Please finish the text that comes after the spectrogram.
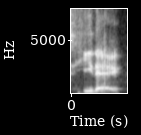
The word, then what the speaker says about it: Hide: And the guitar player, he passed away in 98, but his name was Hyde. But in English, it's spelled Hide.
